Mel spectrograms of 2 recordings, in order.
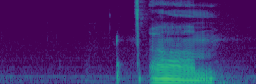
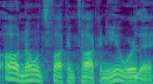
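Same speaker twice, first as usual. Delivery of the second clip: higher, quick, cutting retort; retold snapping put-down; 4 semitones higher, 3 dB louder, faster than usual. Grandchild rounds on interfering grandmother, retold snapping put-down. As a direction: shut them down fast with mock sweetness-free scorn. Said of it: "never spoken to my grandmother like that".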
